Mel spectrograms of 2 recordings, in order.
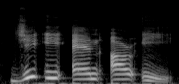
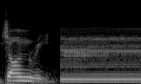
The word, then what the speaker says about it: genre: that please be guided g-e-n-r-e is a style or category of music art or literature it is pronounced genre not joinery or john ray a set of connecting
